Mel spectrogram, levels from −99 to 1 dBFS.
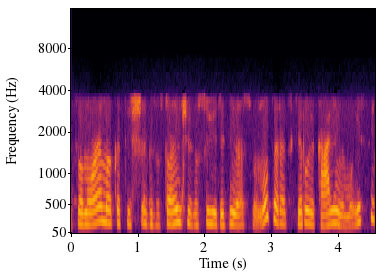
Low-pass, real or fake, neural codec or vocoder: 7.2 kHz; real; none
